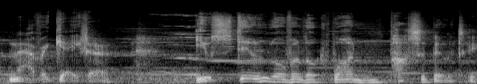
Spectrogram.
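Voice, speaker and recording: A deep, creaky male villain for a game, posing as someone's father. He savors his taunts with theatrical mockery and wildly swooping delivery. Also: exaggerated voice. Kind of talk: video game voice acting.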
